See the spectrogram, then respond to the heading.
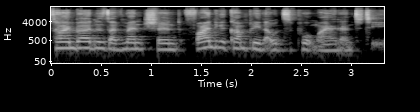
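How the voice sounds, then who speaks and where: A woman in a southern English accent with monotone, flat intonation. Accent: sounds very British, southern English. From UK, Surrey (immigrant family). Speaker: award-winning apprentice. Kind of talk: webinar presentation.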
